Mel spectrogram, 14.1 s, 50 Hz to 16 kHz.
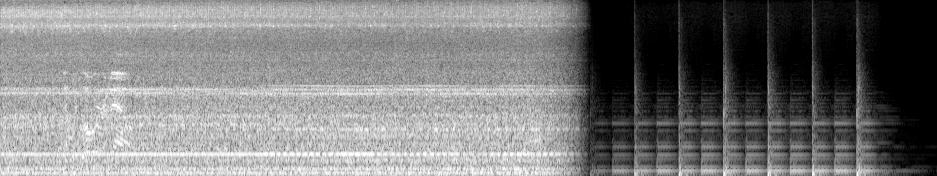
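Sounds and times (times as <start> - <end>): combine harvester droning: 0.0 - 8.8
high machine whine: 0.0 - 8.8.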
